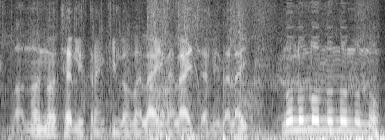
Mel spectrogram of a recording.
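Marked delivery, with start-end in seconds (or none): 2.8-3.8 panicked no. Real, not acted. Game about to kill him.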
